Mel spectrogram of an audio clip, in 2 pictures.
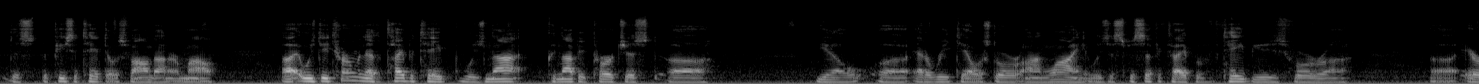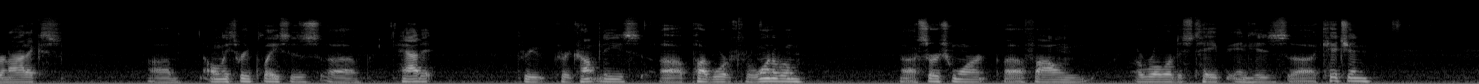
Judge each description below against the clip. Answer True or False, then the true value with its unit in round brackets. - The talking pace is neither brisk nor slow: True (160 wpm)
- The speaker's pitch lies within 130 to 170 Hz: False (115 Hz)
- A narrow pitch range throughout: False (3.3 semitones)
